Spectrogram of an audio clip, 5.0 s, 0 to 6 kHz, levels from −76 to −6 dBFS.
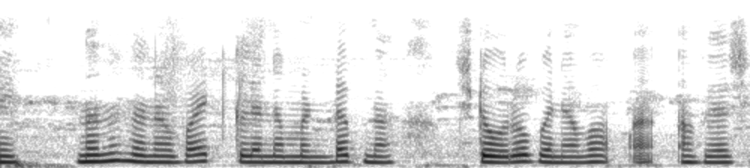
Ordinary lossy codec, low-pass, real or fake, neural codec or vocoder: none; 5.4 kHz; real; none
